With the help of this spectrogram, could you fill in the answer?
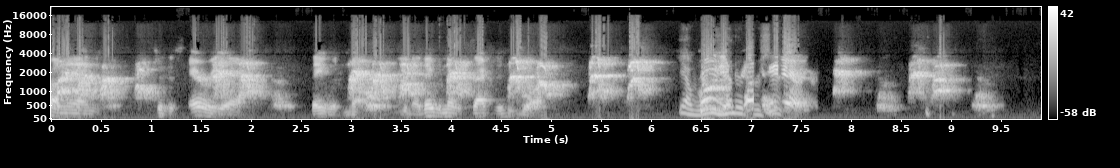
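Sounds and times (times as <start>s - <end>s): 
owner scolding his dogs: 0.0s - 5.1s, 6.3s - 7.7s
dog barking: 0.0s - 6.7s, 7.8s - 9.6s
speech: 1.1s - 5.1s, 6.3s - 7.7s.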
